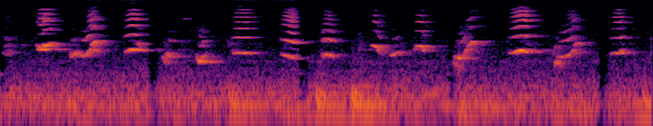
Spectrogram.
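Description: Fluorescent marker squeaking on a black writing board as a word is written: a run of short, high squeaks, several a second.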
